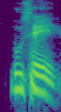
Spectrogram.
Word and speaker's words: Musa: Musa will always be non-flexible. Musay. You haven't heard Musi, you've heard Musay. That's a qira'ah difference. It's a pronunciation difference, not a grammar difference.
